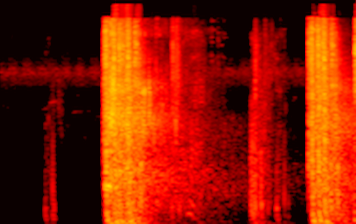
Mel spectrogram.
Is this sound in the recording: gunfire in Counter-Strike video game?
yes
